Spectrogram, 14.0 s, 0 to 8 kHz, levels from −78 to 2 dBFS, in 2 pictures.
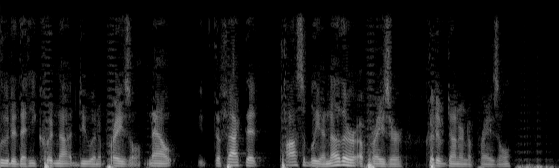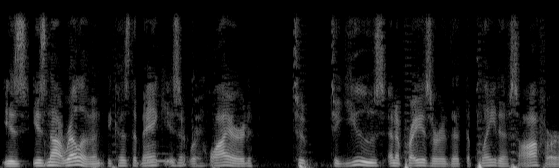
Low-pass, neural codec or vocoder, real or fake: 7.2 kHz; none; real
